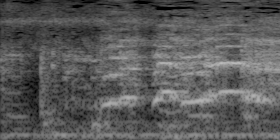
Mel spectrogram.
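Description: A rooster crows nearby, a rising then drawn-out call, with mixed-breed chickens faintly in the background.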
